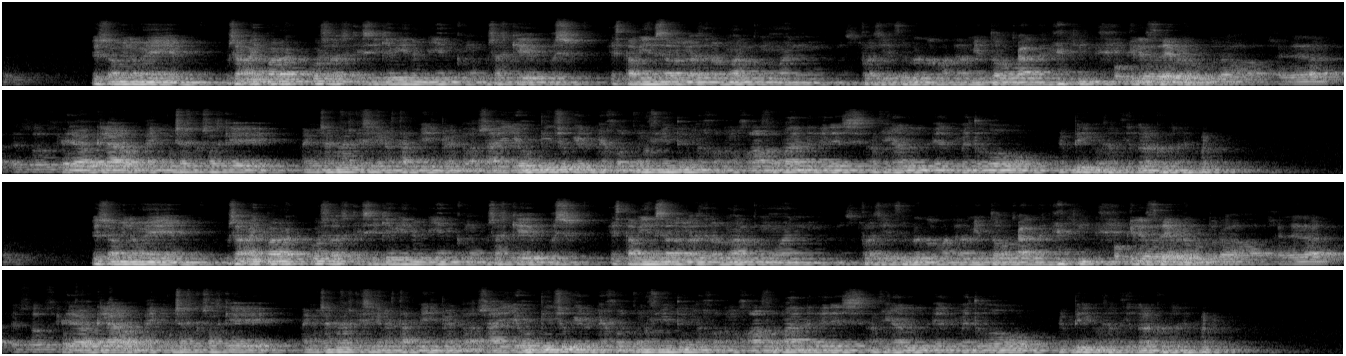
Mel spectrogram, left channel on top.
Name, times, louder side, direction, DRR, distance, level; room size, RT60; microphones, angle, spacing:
voice 1, 0.9-2.0 2.2-5.7 6.1-11.9 14.0-16.1 16.4-25.5, equal, ahead, -3 dB, 0.6 m, -22 dB
voice 2, 11.1-15.0, equal, 40° right, 0 dB, 0.7 m, -27 dB
4.5 x 3.2 x 3.3 m, 1.4 s
head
